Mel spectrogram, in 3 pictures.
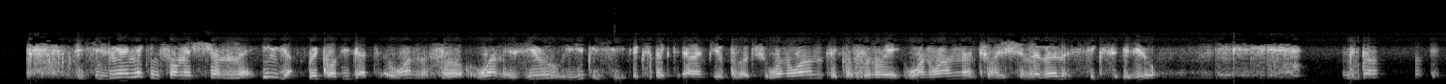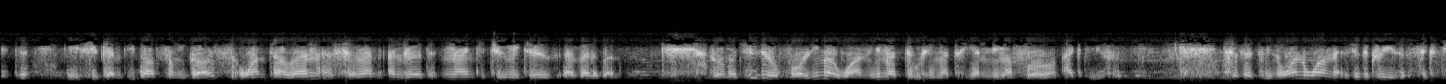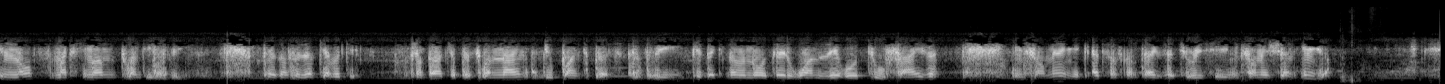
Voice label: ATIS; LFBD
